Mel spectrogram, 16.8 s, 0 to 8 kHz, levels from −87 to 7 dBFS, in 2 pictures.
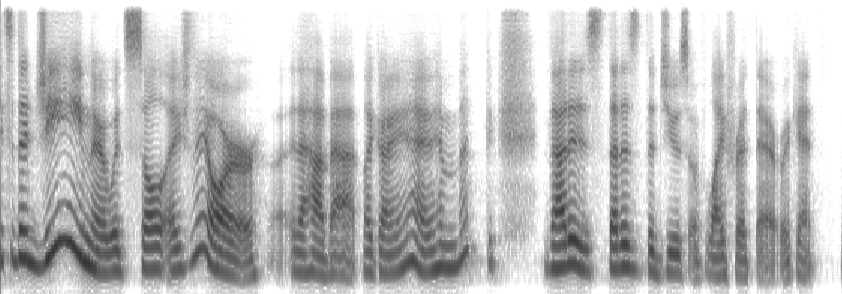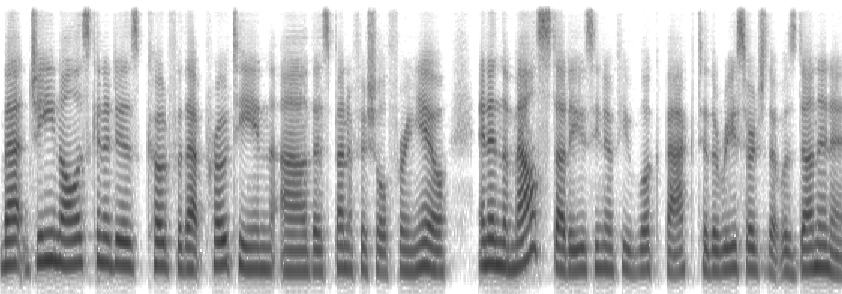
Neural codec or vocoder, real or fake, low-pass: codec, 16 kHz, 0.2 kbps, FocalCodec; fake; 7.2 kHz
